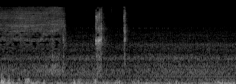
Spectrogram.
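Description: Small plastic toy pieces click together.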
